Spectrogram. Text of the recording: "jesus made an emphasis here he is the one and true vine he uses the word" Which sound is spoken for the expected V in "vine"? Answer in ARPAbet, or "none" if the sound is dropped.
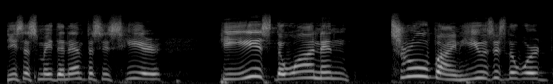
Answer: V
